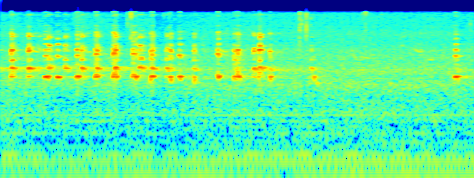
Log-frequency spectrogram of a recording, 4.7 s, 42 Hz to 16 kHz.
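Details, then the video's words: Disturbed female bald eagle at the Decorah North nest, 4:23 PM CDT, 18 April 2016: a fast string of loud, clipped piping clucks, pausing briefly before one final note, with low hum beneath. "MOM UPSET & CLUCKING A VERT LONG TIME"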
